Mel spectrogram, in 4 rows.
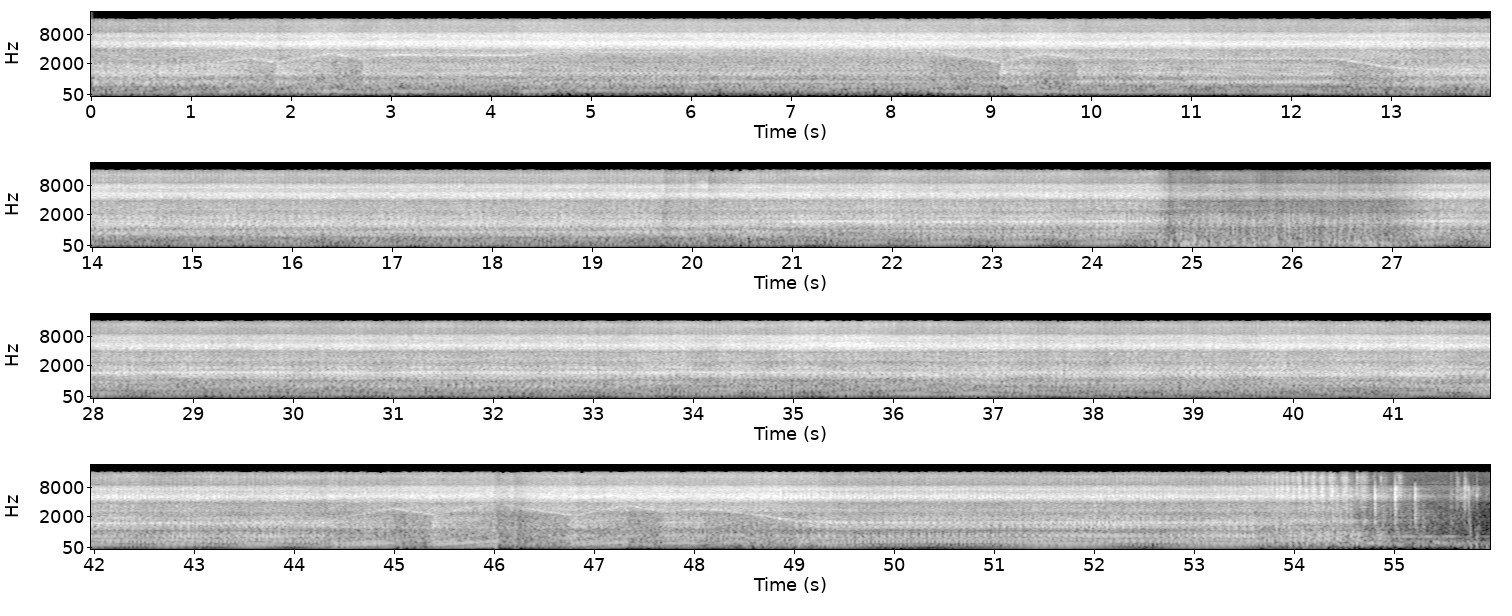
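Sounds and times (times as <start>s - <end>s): diesel engine idling and revving: 0.0s - 55.9s
high engine whine: 0.0s - 55.9s.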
